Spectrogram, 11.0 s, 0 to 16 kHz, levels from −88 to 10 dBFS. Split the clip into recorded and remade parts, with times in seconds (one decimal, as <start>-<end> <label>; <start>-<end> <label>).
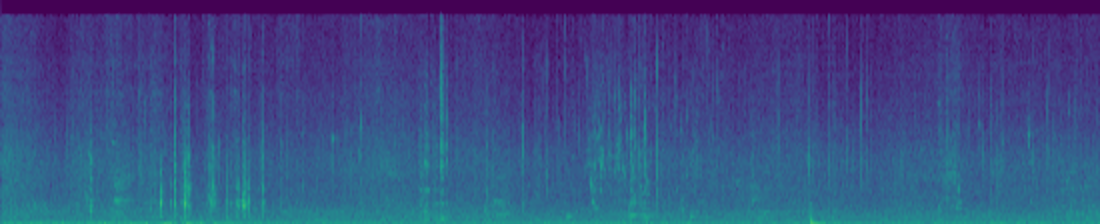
0.0-1.0 remade; 1.0-7.2 recorded; 7.2-10.3 remade; 10.3-11.0 recorded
